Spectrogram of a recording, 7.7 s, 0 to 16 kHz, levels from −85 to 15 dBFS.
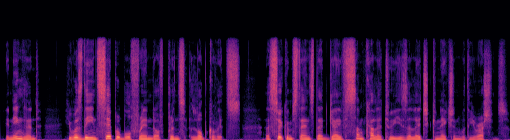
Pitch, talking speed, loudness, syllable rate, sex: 130 Hz, 170 wpm, -20 LUFS, 5.9 syllables/s, male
